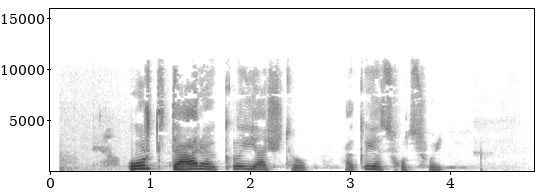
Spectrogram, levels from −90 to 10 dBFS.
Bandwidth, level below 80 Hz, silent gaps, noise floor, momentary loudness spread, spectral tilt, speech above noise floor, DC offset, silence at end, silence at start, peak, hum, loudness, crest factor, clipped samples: 11 kHz; -78 dBFS; none; -69 dBFS; 21 LU; -4.5 dB/octave; 48 dB; under 0.1%; 0.95 s; 0.8 s; -2 dBFS; none; -20 LUFS; 20 dB; under 0.1%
